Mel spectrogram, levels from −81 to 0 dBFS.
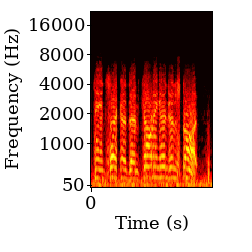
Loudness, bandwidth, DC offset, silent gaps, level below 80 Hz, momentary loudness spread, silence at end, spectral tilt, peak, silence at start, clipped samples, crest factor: -24 LUFS; 7.8 kHz; under 0.1%; none; -38 dBFS; 4 LU; 0 s; -6 dB/octave; -10 dBFS; 0 s; under 0.1%; 14 dB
